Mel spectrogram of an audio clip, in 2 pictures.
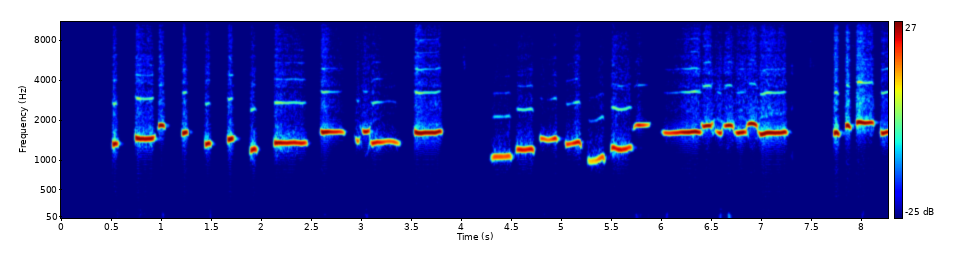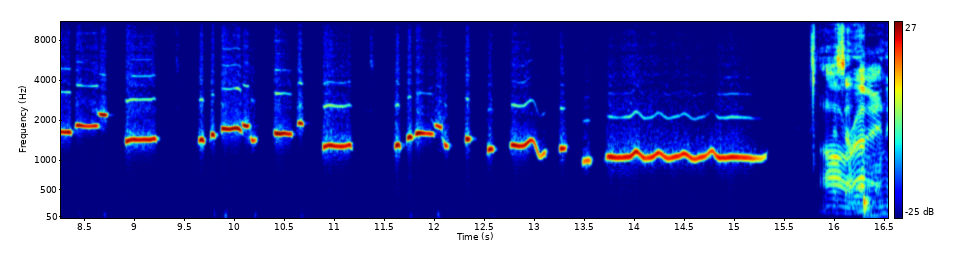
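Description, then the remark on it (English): A man whistles a bright, tuneful song melody, clear, with quick trills and short pauses between phrases, ending on a long held note before a brief burst of applause. “Would you whistle a song for us?”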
